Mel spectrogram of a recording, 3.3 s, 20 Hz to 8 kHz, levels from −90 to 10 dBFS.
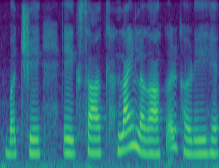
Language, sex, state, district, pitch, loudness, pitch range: Hindi, female, Jharkhand, Garhwa, 205 Hz, -18 LUFS, 200-215 Hz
